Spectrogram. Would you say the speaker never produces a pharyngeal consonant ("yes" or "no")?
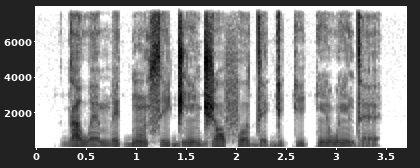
yes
